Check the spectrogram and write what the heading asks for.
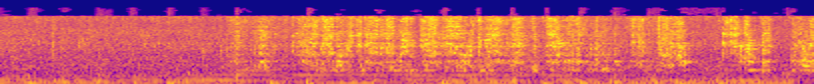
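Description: Flour-and-oil roux sizzling in a cast iron Dutch oven, being browned. From about two seconds in, a metal spoon stirs and scrapes it against the bottom of the pot in quick, irregular strokes.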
